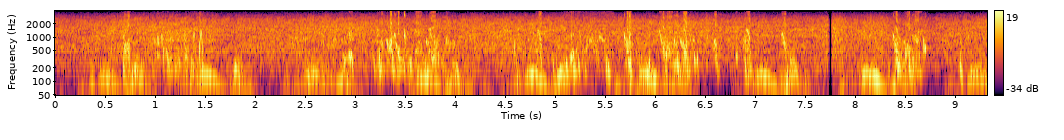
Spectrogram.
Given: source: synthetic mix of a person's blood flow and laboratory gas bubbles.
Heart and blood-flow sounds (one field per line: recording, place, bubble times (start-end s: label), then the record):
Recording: Doppler ultrasound of blood flow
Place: precordium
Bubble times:
0.65-0.83 s: bubbles
0.97-1.53 s: bubbles
2.92-3.02 s: bubbles
3.17-4.02 s: bubbles
4.54-4.63 s: bubbles
4.76-5.59 s: bubbles
5.67-6.00 s: bubbles
6.02-6.46 s: bubbles
6.56-6.67 s: bubbles
6.79-7.00 s: bubbles
7.25-7.38 s: bubbles
8.31-8.74 s: bubbles
9.00-9.12 s: bubbles
From the record:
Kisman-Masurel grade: 333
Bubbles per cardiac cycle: rolling drumbeat, 9 or more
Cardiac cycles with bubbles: 50 to 99%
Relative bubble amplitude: loud (0.450 to 0.775)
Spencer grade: 3 (all of the cardiac periods contain showers or single bubble signals, but not dominating or overriding the cardiac motion signals)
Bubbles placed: anywhere in the cardiac cycle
